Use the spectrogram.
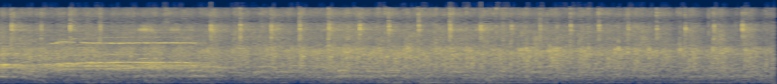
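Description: A graduation crowd of parents and graduates claps at a medical university ceremony, loud sustained applause with some cheering, easing slightly after the first couple of seconds while a voice comes through faintly underneath.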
